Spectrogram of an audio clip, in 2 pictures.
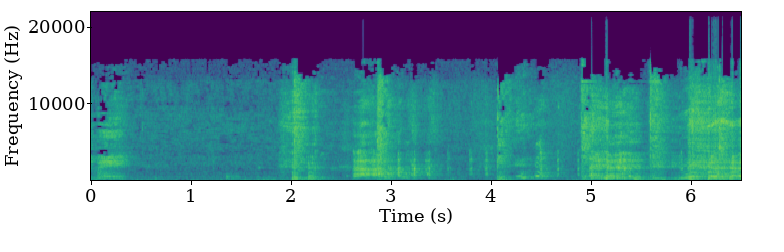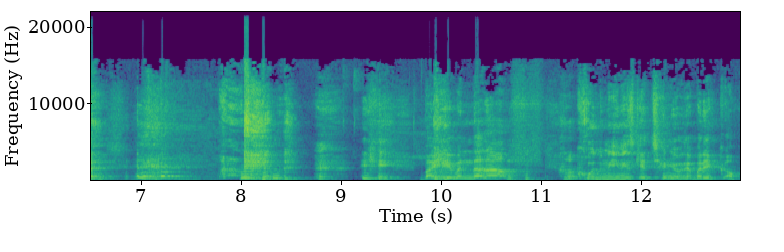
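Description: Young men laugh together close by.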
